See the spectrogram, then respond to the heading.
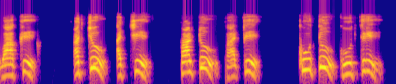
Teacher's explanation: இந்த உகரங்களை நம்ம குறுக்கி கு சு டு து பு ரு அப்படின்னு சொல்லுவோம் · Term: குற்றியல் உகரம்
